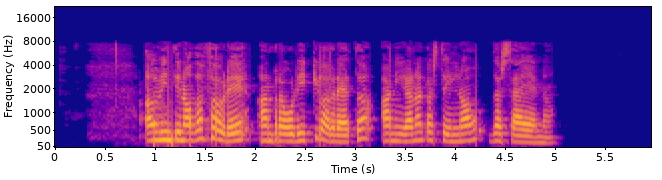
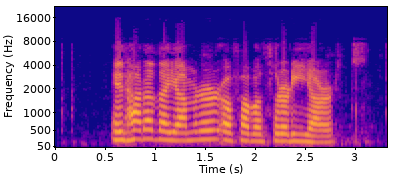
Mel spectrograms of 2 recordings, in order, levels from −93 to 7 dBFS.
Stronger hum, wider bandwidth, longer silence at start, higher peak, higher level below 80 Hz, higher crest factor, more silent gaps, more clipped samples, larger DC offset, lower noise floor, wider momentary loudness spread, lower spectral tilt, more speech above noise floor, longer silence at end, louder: neither; second, 8.2 kHz vs 11 kHz; first, 0.9 s vs 0.55 s; about the same, -2 dBFS vs 0 dBFS; first, -52 dBFS vs -62 dBFS; about the same, 14 dB vs 16 dB; neither; neither; neither; second, -54 dBFS vs -58 dBFS; about the same, 7 LU vs 5 LU; about the same, -5 dB/octave vs -4.5 dB/octave; about the same, 40 dB vs 43 dB; first, 1 s vs 0.3 s; about the same, -15 LUFS vs -14 LUFS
